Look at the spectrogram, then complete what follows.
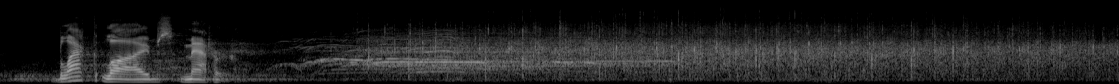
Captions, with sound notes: Black Lives Matter... (audience cheering) (audience applauding)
